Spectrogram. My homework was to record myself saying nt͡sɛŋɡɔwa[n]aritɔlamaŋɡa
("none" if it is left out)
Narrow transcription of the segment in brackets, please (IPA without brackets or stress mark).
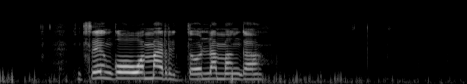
m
